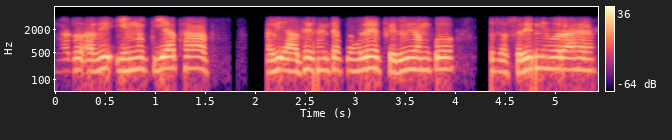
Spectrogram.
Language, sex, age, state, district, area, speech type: Hindi, male, 18-30, Uttar Pradesh, Sonbhadra, rural, conversation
